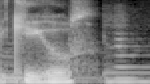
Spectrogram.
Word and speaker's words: Kegel: I heard somebody say Kegels. I said Kegels at first, but then I learned it was Kegel. The last person I talked to, she said Kegels. She said it wrong.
